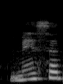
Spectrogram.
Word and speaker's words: mesa: palabra por ejemplo mesa meza tiene dos y la me donde se carga la voz en mí y la palabra me hace perder la sílaba me es la penúltima sílaba las sílabas a sería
